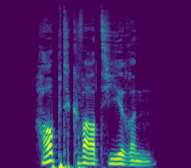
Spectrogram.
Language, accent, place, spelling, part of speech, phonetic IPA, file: German, Germany, Berlin, Hauptquartieren, noun, [ˈhaʊ̯ptkvaʁˌtiːʁən], De-Hauptquartieren.ogg
- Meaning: dative plural of Hauptquartier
